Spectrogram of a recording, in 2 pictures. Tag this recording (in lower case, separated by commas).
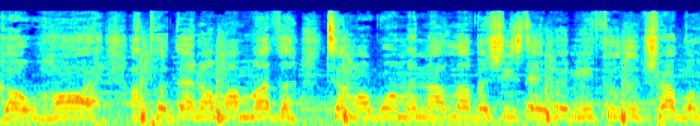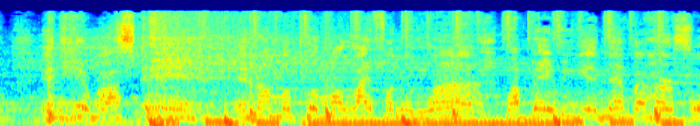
rhythm and blues, music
